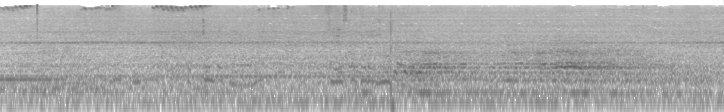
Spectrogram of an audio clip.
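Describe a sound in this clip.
Many men murmur and talk at once in a large echoing hall.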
